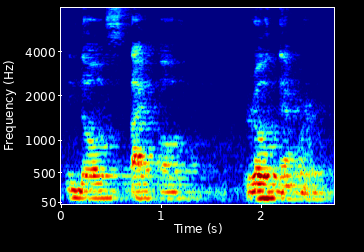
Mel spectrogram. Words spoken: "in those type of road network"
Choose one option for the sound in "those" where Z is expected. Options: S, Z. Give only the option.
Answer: S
